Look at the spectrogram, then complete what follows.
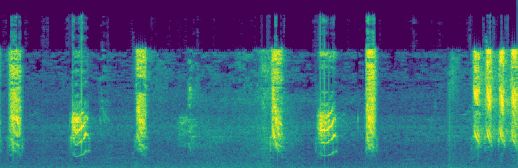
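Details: Female double-collared seedeater calling to excite and stimulate caged males: sharp, high chirps and downward-swooping notes spaced roughly half a second apart, ending with a quick run of four ticking notes; faint background hiss.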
